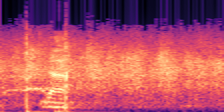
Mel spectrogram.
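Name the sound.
audience applause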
